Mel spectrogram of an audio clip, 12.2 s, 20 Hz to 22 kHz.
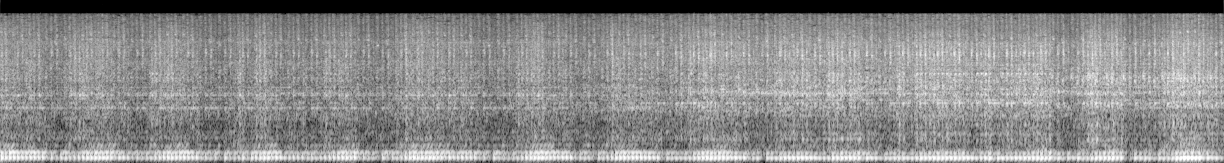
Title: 1989 toyota tercel 3e rough idle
